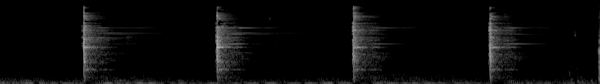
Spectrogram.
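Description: A saucepan tapped with a kitchen utensil, four single strikes about a second and a half apart, each ringing briefly like a metal bell.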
